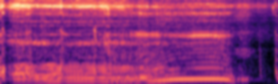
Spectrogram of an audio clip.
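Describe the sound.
A person's voice imitates a cow with one long, loud moo, low and droning with a slight pitch bend, ending abruptly in a couple of short breathy noises.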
